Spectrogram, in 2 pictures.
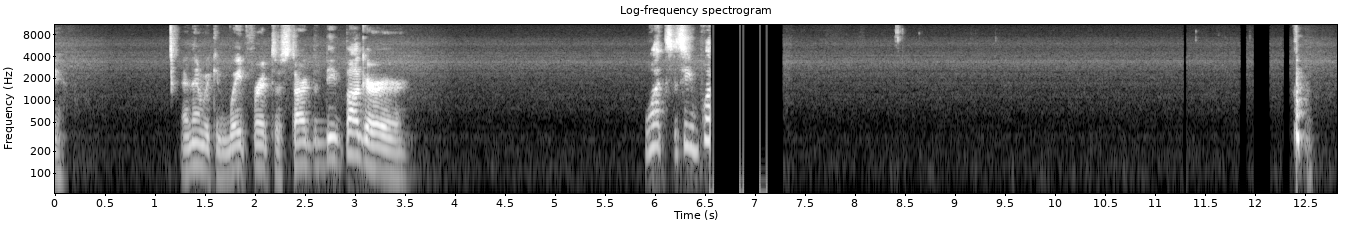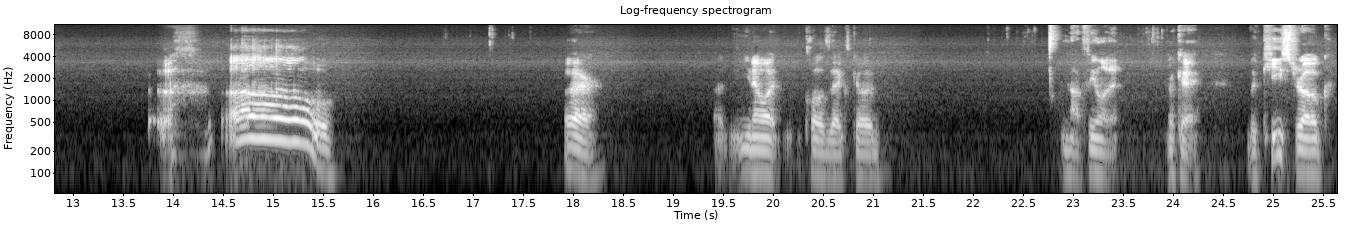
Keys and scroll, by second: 1.9 super+o, 2.1 typing, 4.2 Return, 17.1 super+z, 20.0 super+q.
